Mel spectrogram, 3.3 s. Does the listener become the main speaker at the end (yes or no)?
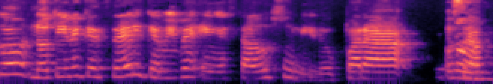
no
